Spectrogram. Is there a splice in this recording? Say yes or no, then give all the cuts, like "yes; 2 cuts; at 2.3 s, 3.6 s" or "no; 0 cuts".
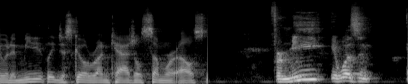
yes; 1 cut; at 2.0 s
